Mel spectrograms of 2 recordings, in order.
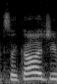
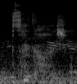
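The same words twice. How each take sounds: First: Said in the usual way. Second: Breathy whisper of a single word; whispered psychology. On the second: Real, not acted. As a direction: drop to a whisper on it. Word whispered then repeated aloud.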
